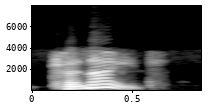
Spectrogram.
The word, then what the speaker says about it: knight: They used to pronounce the K. – Really? – So it used to be Knite.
